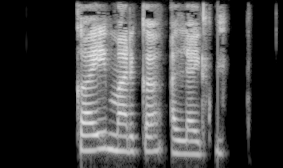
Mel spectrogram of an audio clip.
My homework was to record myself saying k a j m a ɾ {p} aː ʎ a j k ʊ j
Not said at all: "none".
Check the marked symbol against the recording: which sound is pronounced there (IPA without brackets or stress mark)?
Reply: k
